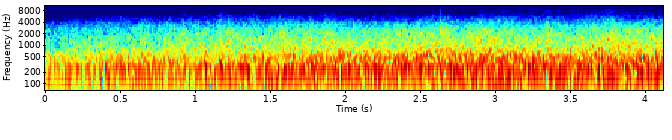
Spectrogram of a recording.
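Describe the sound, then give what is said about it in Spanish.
Water washes and splashes steadily against a moving boat in fog, a loud, continuous churning roar mixed with wind buffeting the microphone, with no voices. “Me volví apresuradamente hacia la cálida cabina de radio y cuando estaba a punto de llegar, escuché un chapoteo.”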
